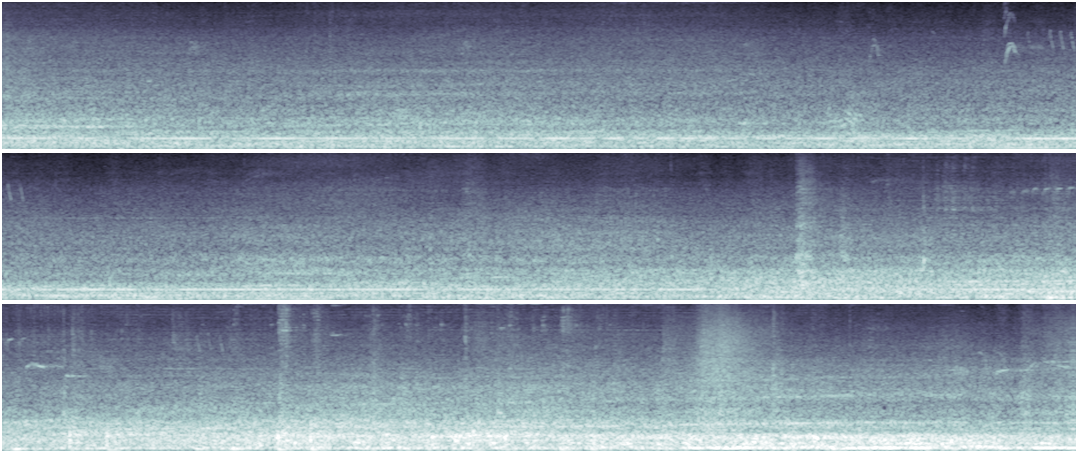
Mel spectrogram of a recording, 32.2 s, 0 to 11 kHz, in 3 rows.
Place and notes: Rue Paul Eluard, Saint-Denis, France - Outside Theatre Gerard Philipe
This recording is one of a series of recording, mapping the changing soundscape around St Denis (Recorded with the on-board microphones of a Tascam DR-40).
25 May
